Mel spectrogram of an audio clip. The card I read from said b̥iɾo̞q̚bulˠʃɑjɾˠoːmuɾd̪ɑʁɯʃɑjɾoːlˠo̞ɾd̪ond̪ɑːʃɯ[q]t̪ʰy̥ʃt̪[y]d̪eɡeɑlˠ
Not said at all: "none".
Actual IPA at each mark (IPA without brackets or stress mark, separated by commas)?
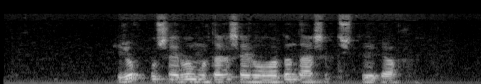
q, y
